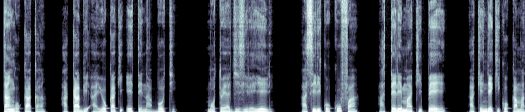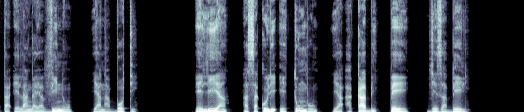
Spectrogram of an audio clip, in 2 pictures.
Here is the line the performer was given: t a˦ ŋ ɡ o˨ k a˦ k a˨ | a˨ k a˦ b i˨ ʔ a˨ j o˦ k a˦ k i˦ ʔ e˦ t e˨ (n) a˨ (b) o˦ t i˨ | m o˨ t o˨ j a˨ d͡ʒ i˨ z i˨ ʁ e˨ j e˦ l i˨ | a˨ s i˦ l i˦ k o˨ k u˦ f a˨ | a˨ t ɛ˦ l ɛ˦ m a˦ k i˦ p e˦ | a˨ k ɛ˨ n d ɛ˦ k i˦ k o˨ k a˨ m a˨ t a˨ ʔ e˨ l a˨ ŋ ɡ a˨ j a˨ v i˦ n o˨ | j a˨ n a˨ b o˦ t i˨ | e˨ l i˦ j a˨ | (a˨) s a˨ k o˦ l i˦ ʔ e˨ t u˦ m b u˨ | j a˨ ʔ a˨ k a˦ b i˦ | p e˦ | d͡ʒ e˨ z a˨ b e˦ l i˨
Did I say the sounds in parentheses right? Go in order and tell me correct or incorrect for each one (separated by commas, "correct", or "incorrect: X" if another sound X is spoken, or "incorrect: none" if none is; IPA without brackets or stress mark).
correct, correct, correct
